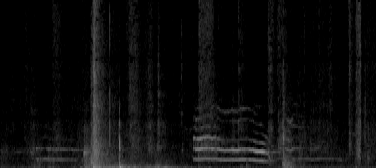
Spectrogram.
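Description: Mazinga the cat, waiting to be fed, meows a few times: a faint, thin call first, then a louder, drawn-out meow that slides downward in pitch, with a short rustling thump between them and no talking.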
